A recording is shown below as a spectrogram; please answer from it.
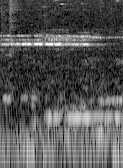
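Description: Near silence, with faint held tones of soft background music; a lower tone joins about a second in.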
